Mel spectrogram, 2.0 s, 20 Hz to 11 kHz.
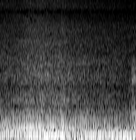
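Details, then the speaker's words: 1975 International 200 pickup after swapping a couple of plug wires. Before, it would not idle well and was driven at only 30 mph. A deep, even rumble now, running much better; owner thinks it still needs fuel and perhaps a carburetor clean. "well i got back to the house i had to switch a couple of plug wires [Music] runs a lot better"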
